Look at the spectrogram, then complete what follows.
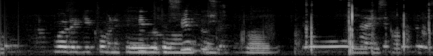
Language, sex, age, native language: Icelandic, other, 10, Icelandic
